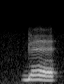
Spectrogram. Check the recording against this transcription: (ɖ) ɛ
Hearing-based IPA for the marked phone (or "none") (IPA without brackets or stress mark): ɖ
